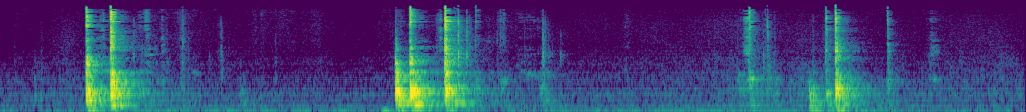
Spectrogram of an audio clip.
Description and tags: Hanging Up Clothes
